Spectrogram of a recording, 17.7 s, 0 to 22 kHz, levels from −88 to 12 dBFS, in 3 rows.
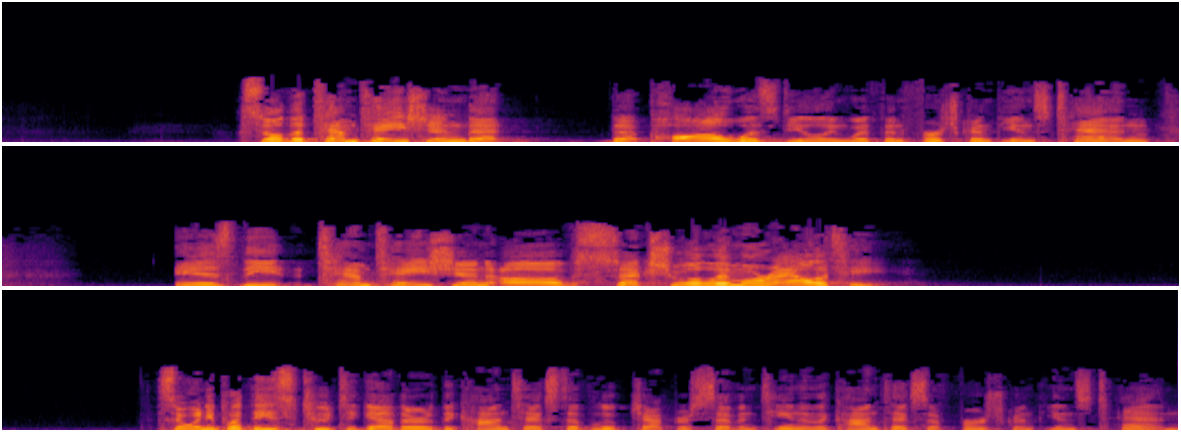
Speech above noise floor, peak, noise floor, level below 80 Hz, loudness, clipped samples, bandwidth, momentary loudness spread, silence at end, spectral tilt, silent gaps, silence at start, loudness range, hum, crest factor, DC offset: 48 dB; 0 dBFS; -63 dBFS; -50 dBFS; -15 LUFS; under 0.1%; 10.5 kHz; 15 LU; 0 s; -4 dB/octave; none; 1.2 s; 8 LU; none; 16 dB; under 0.1%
